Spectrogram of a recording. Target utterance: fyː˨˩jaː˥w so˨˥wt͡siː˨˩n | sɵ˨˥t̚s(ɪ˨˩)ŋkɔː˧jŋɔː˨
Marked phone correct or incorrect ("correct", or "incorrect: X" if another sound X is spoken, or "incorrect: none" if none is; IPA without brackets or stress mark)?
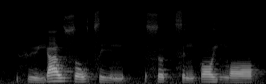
correct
